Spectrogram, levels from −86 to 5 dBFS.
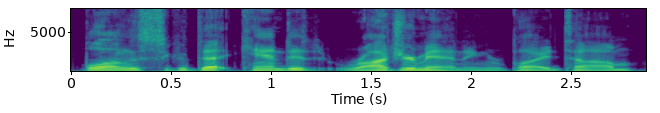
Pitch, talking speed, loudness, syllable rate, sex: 120 Hz, 165 wpm, -18 LUFS, 5.8 syllables/s, male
